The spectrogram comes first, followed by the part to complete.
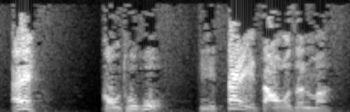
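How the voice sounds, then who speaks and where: A woman storyteller voicing a sly, short, blind old man in his fifties who mocks and scolds loudly. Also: lowish voice, animated, moderate pace, slight background noise, pitched below the performer's own voice. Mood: mocking. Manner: mocking, gruff scolding. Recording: dull lo-fi recording.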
